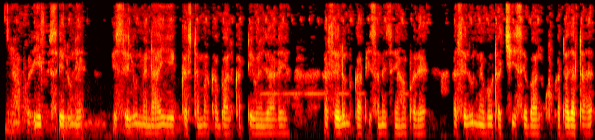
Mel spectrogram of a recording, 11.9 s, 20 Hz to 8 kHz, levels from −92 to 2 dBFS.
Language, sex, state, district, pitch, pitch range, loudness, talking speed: Hindi, male, Bihar, Saran, 125 Hz, 120-130 Hz, -30 LUFS, 190 wpm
